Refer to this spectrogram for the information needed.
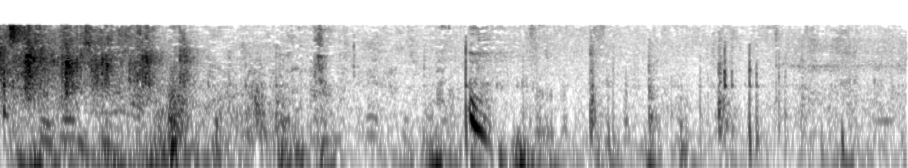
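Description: A burst of audience applause, dense and fairly loud at first, quickly thins into scattered claps and faint shuffling, with a brief murmur of voice partway through.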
